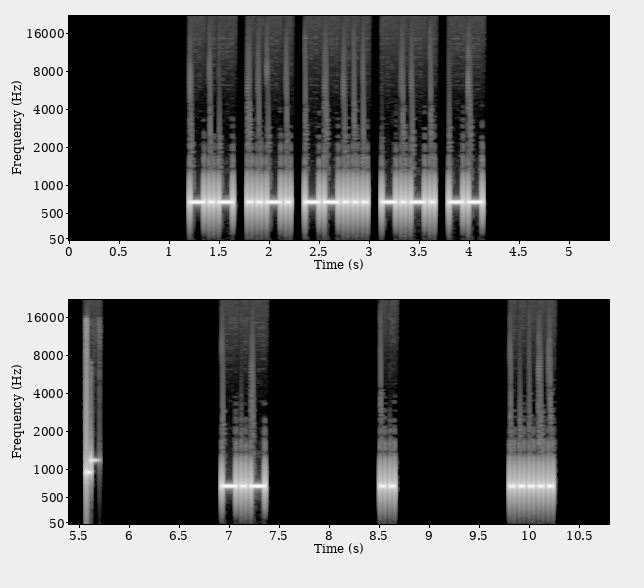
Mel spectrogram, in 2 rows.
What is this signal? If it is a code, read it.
Morse code, heard as a keyed tone, about 25 wpm, spaced as for 13 wpm, 700 Hz. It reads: KF7CM KI5
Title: USA Call Signs - 8x Character Spacing - 25wpm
